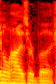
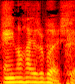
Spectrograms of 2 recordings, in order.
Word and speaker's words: Anheuser-Busch: Yeah, Anheuser-Busch. – Anheuser-Busch, yes.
